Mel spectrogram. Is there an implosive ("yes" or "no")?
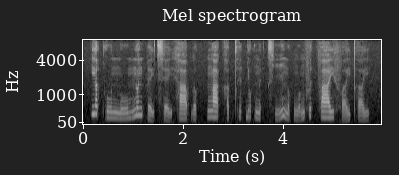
no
